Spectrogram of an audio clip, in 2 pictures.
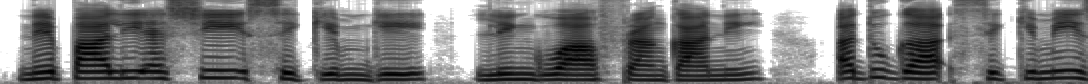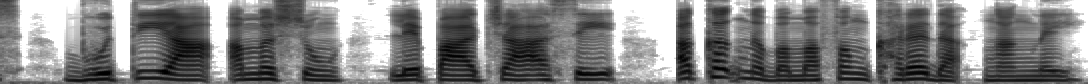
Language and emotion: Manipuri, neutral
